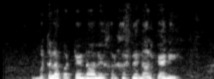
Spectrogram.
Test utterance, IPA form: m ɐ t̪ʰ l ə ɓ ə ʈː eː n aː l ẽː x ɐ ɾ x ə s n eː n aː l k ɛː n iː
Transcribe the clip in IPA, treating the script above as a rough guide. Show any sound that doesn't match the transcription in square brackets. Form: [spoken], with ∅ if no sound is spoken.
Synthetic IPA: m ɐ [t̪] l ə [b] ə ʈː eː n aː l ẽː x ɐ ɾ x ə s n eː n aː l k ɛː n iː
